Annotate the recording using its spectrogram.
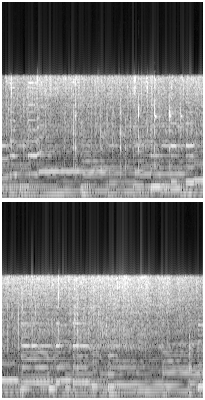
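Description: Diced carrot, peas and sweetcorn sizzling as they hit hot oil in a frying pan with fuet and prawns, the sizzle growing about halfway through. A wooden spatula knocks and scrapes against the pan a few times. Acoustic guitar music plays underneath.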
